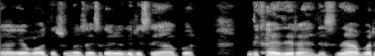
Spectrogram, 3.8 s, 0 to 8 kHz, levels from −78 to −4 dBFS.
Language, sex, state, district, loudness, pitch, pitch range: Hindi, male, Bihar, Araria, -16 LUFS, 125 Hz, 115-140 Hz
